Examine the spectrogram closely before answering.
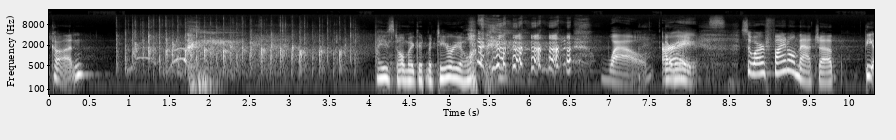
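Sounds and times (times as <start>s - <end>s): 
speech: 0.0s - 0.6s, 1.7s - 2.1s, 4.1s - 5.5s, 6.9s - 10.3s
audience clapping to vote: 0.8s - 4.3s
laughter: 1.6s - 3.0s, 5.2s - 6.9s.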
